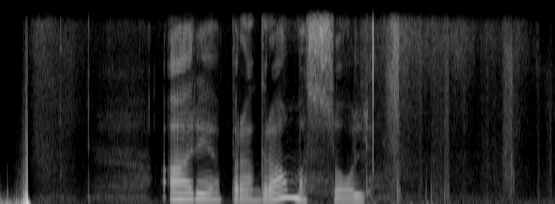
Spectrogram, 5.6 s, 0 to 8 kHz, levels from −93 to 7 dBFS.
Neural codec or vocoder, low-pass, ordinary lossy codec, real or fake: none; 7.2 kHz; none; real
